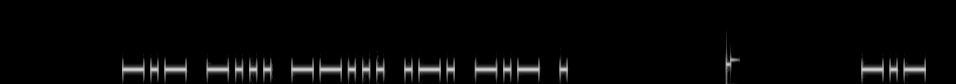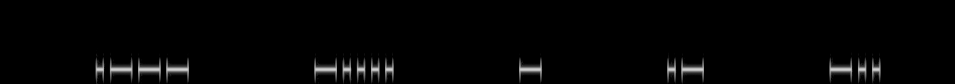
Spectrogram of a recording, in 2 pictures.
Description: Morse code, heard as a keyed tone, about 17 wpm, spaced as for 9 wpm, 700 Hz. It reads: KB7RKE KJ6TAD
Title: USA Call Signs - 6 Characters - 6x Character Spacing - 17wpm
